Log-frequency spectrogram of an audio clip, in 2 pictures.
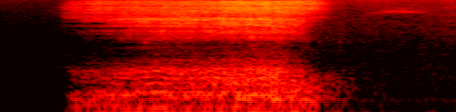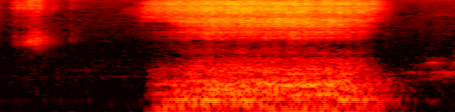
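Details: Snoring of a person described as alcoholic, asleep: two long, loud, rasping snores on the in-breaths, separated by a quiet pause. Heavy snoring.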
